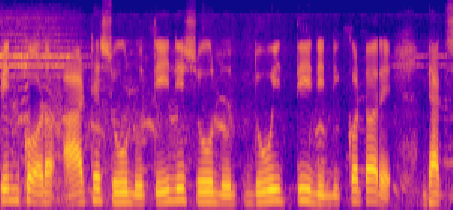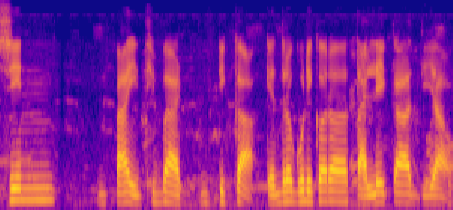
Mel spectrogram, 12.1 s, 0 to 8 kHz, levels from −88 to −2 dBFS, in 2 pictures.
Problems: constant background noise, continuous background conversations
